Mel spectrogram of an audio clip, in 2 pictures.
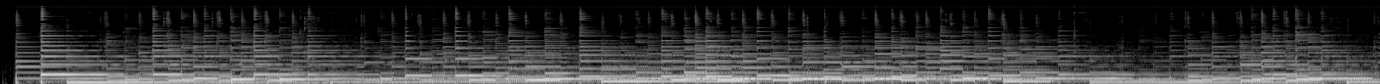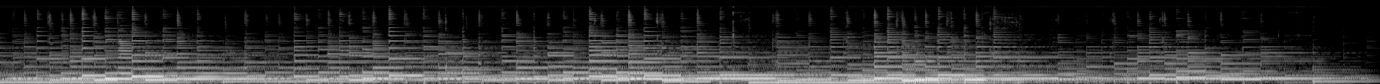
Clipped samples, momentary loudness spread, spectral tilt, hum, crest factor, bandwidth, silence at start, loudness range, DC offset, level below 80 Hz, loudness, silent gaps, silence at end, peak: under 0.1%; 9 LU; -8 dB/octave; none; 16 dB; 16.5 kHz; 0.15 s; 5 LU; under 0.1%; -40 dBFS; -17 LUFS; none; 0.05 s; 0 dBFS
